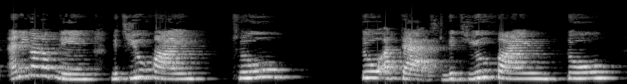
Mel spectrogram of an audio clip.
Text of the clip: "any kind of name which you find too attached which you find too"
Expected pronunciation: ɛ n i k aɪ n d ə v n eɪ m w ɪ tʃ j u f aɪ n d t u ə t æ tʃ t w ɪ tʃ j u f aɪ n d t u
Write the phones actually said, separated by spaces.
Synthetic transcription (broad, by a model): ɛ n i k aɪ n ə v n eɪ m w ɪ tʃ j u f aɪ n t t u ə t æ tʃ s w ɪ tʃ j u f aɪ n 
